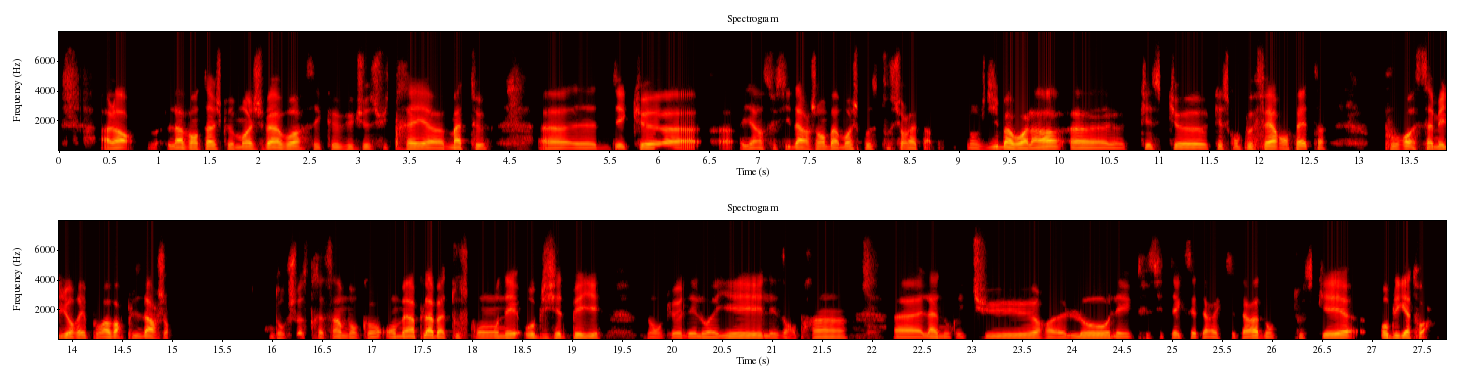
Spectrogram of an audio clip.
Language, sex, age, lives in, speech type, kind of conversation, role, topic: French, male, 35-39, France, conversation, podcast, guest, Comment parler d’argent en famille sans que la discussion dégénère ?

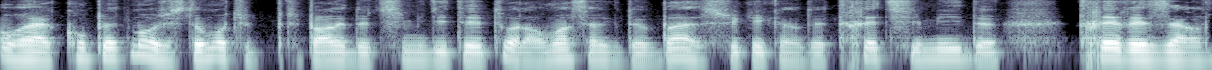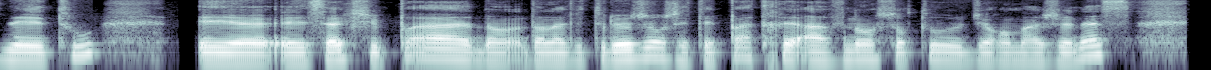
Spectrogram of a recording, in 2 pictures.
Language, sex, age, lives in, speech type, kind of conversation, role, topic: French, male, 30-34, France, conversation, podcast, guest, Quel projet créatif rêves-tu encore de réaliser ?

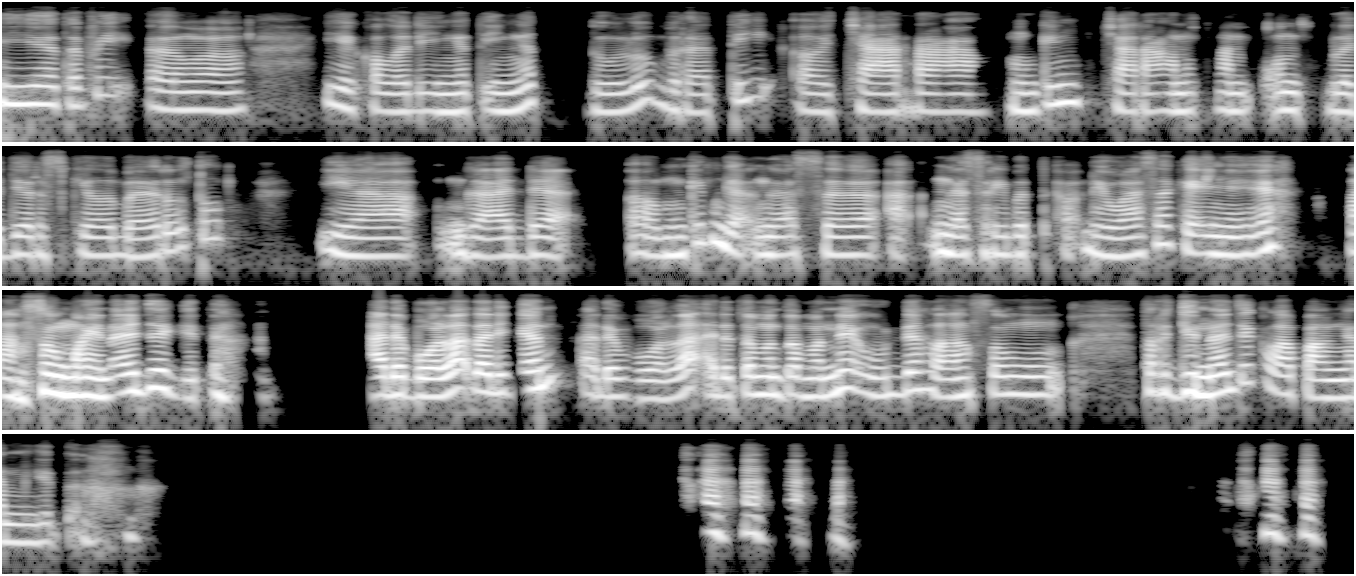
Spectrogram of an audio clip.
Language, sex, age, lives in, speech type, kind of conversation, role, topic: Indonesian, female, 30-34, Indonesia, conversation, podcast, host, Bagaimana cara kamu mempelajari keterampilan baru untuk hobimu?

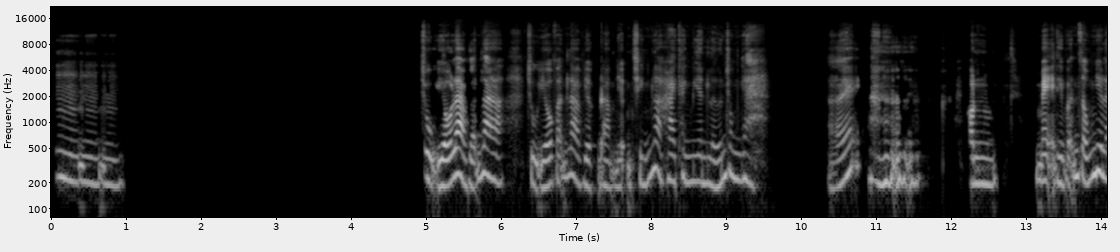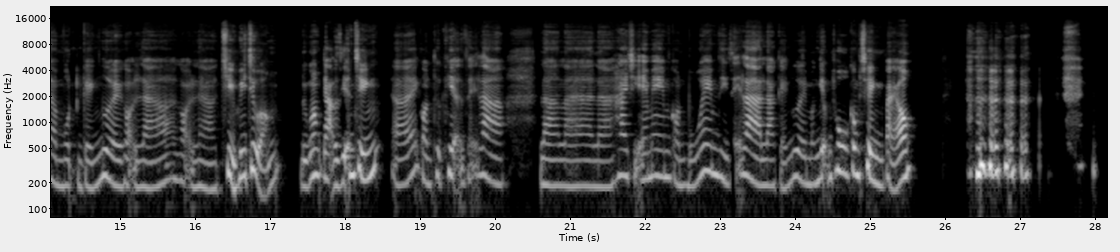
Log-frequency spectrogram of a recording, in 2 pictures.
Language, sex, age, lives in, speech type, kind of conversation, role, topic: Vietnamese, female, 35-39, Vietnam, conversation, podcast, host, Làm sao bạn chia sẻ việc nhà với người khác?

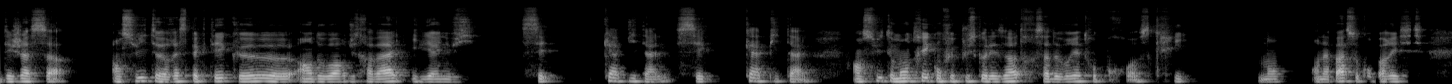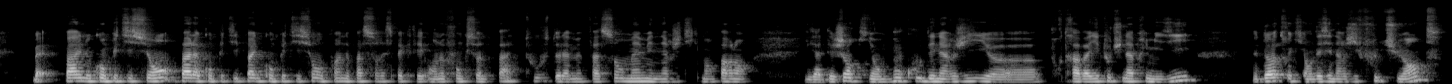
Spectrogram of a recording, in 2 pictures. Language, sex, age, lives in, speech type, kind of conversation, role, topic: French, male, 40-44, France, conversation, unstructured, none, Pourquoi la santé mentale est-elle encore entourée de tant de tabous aujourd’hui ?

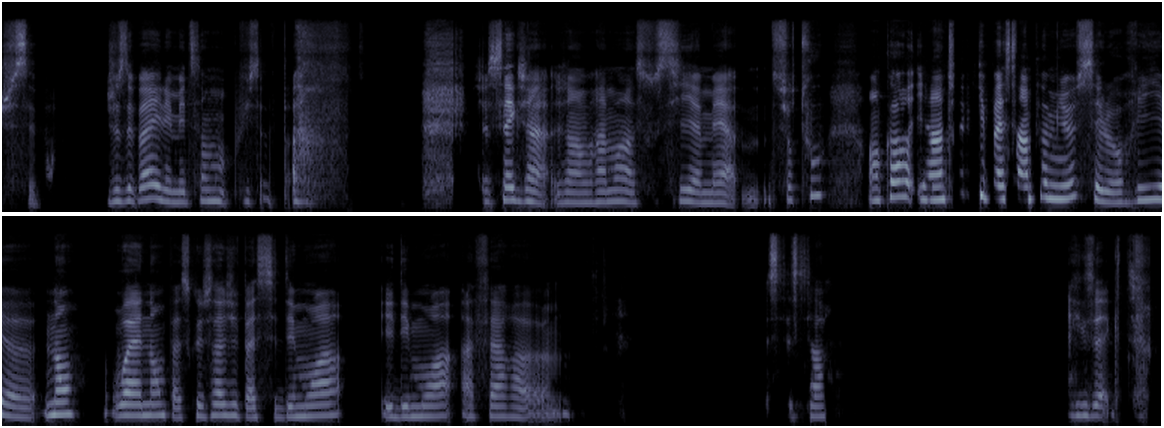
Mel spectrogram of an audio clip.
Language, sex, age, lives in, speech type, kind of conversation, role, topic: French, female, 30-34, France, conversation, unstructured, none, Quelle est la plus grande peur que tu as dû surmonter ?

